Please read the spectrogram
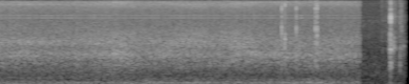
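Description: Storm wind gusting through the trees, with wind buffeting the microphone. It cuts off sharply shortly before the end, followed by a click.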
